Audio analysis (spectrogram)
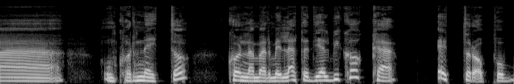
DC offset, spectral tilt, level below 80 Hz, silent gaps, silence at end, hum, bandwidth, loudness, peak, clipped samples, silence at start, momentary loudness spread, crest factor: under 0.1%; -6.5 dB/octave; -58 dBFS; none; 0 s; none; 16.5 kHz; -18 LUFS; -6 dBFS; under 0.1%; 0 s; 9 LU; 12 dB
